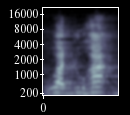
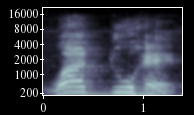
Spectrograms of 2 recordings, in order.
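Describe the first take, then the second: First: The final vowel is an open 'ah'. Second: The final vowel is bent toward 'eh'. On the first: The speaker calls it right. "Dia baca kiroah waduha" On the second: The speaker calls it wrong. "jadi waduhe"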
